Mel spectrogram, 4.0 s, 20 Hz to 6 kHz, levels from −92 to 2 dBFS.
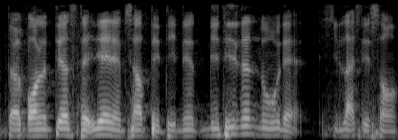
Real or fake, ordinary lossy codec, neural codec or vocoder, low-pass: fake; none; codec, 16 kHz, 4 kbps, FreqCodec, larger model; 5.4 kHz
